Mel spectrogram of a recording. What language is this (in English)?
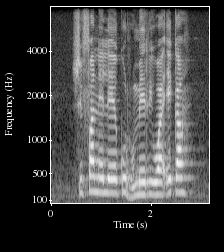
Tsonga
